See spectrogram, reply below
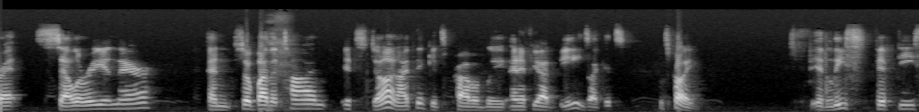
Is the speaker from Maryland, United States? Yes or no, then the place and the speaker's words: no; Columbus, Ohio, United States; moved away as an adult; now in Jackson Hole, United States; I grew up in Columbus, Ohio, which is one of the chili capitals of the United States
